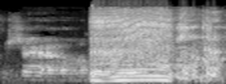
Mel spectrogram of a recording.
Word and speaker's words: Michelle: I feel like even the song Alexis Michelle, your last name, it rhymes with hell.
